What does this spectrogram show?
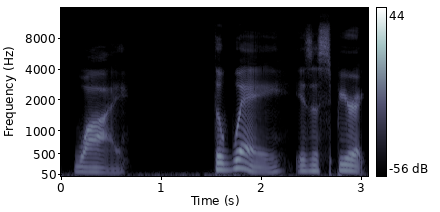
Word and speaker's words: way: To understand the Maya fully, one must also look at their concept of the way, pronounced Y.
